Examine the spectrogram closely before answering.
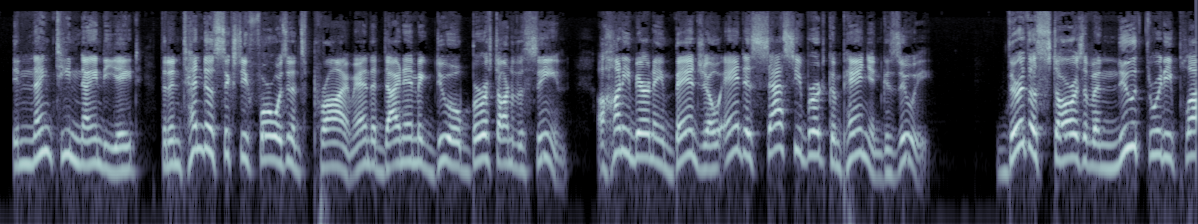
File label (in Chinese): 美式男声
